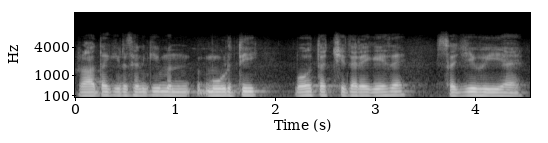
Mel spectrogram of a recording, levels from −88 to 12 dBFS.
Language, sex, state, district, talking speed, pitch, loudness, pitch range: Hindi, male, Uttar Pradesh, Shamli, 160 wpm, 110 Hz, -16 LUFS, 110-115 Hz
